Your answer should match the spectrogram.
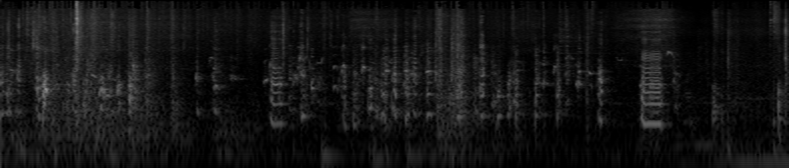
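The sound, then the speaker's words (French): Hens cluck busily, a dense run of short, overlapping clucks and squawks with one louder drawn-out call near the end, no talking. “Ah, on fait plutôt du jardinage et qu'on tu des poules.”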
